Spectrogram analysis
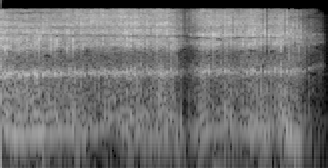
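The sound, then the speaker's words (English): A voice imitates a man's full-blown snore on an airplane: two long, loud, rasping snores follow each other, with a brief break between them. “snoring, full blown snore on the airplane.”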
